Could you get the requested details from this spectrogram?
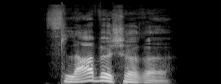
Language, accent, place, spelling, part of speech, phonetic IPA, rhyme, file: German, Germany, Berlin, slawischere, adjective, [ˈslaːvɪʃəʁə], -aːvɪʃəʁə, De-slawischere.ogg
- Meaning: inflection of slawisch: 1. strong/mixed nominative/accusative feminine singular comparative degree 2. strong nominative/accusative plural comparative degree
